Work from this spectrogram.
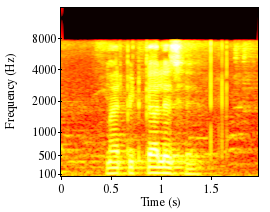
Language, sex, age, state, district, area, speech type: Maithili, male, 45-60, Bihar, Madhepura, rural, spontaneous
